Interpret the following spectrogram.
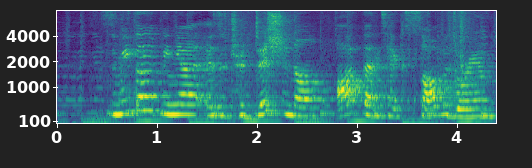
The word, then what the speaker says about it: piña: samito Pina is a traditional authentic Salvadorian bundles it but that's part of this bundles it is the pineapple which instead --is-- is pronounced pina if you have family members so most popular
